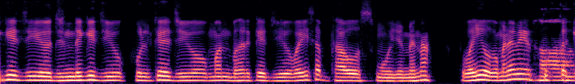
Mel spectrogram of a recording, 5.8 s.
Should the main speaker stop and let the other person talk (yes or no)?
yes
